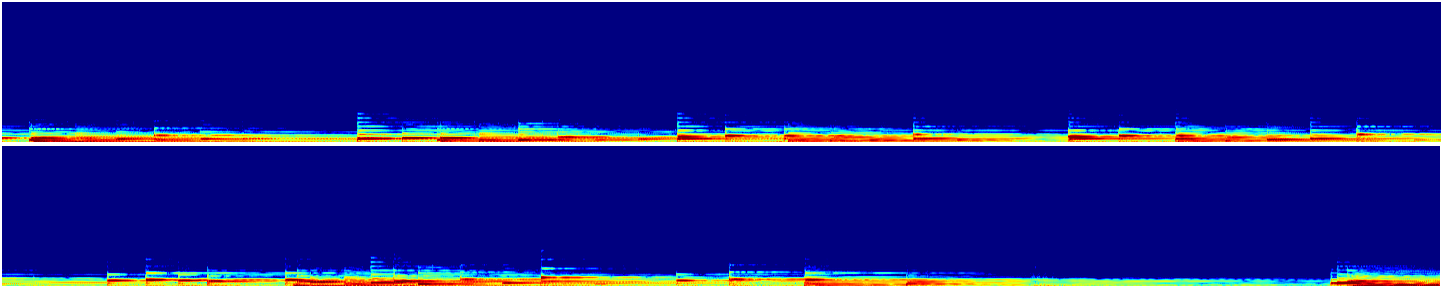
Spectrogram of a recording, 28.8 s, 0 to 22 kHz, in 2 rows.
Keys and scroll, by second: 0.0 Return.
